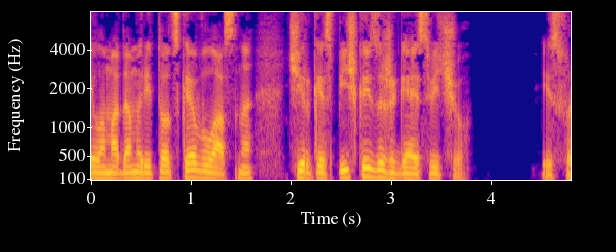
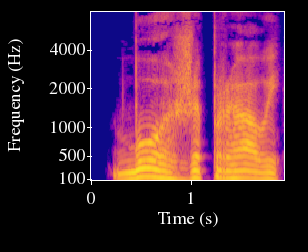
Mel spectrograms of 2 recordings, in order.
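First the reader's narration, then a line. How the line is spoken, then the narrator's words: Breathless exhale. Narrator (Russian): выдохнул преподобный мистер Арбитидж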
